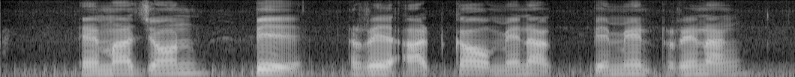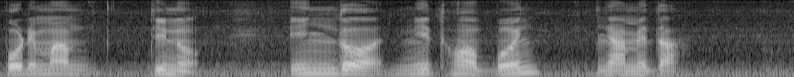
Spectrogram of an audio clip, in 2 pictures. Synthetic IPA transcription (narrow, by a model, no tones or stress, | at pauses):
ɛmad͡ʒɔnpɛɾɛʔaʈ̚kawmɛnak̚ | pɛmɛʈ̚ɾɛnaŋ | pɔɽimam | t̪inɔ | iɲd̪ɔnit̪ɦɔ̃bɯɲ | ɲamɛd̪a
